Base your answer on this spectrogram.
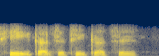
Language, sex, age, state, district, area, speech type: Bengali, female, 45-60, West Bengal, Darjeeling, rural, conversation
